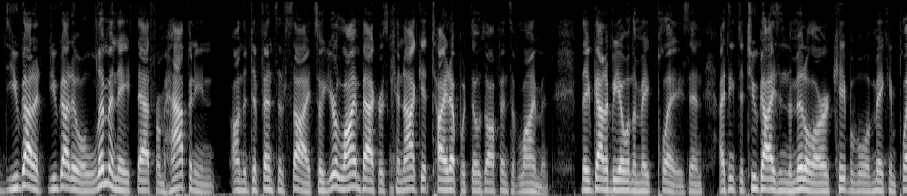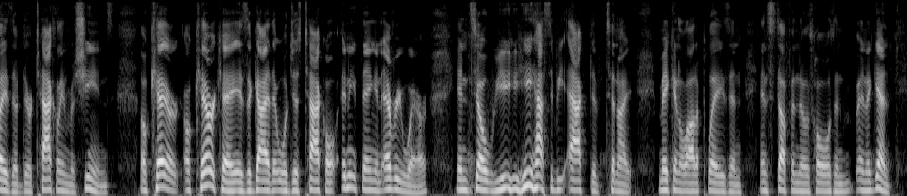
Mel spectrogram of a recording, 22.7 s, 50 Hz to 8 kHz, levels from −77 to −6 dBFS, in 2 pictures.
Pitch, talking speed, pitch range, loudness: 145 Hz, 220 wpm, 130-160 Hz, -22 LUFS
